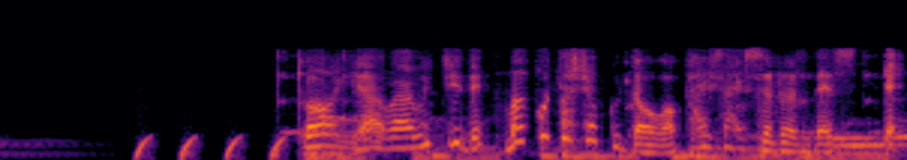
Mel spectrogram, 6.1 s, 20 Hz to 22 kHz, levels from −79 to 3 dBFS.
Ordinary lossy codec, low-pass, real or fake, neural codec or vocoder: AAC, 32 kbps; 7.2 kHz; fake; codec, 24 kHz, 6 kbps, HILCodec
